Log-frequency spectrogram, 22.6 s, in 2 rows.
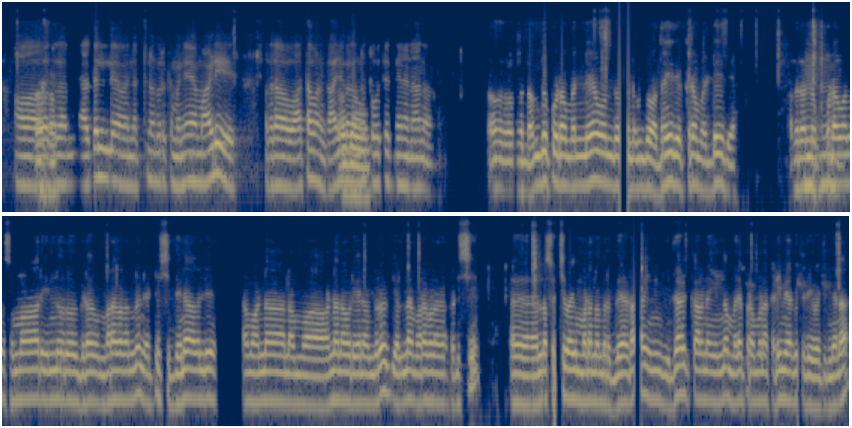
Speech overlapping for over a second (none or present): none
